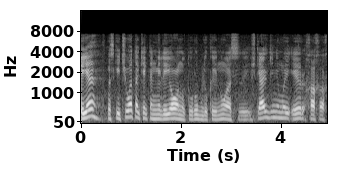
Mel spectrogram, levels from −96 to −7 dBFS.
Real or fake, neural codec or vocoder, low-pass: real; none; 7.2 kHz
